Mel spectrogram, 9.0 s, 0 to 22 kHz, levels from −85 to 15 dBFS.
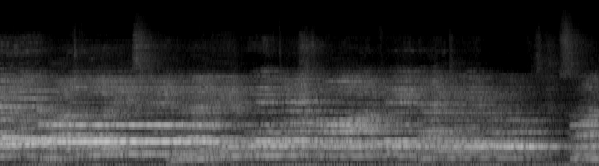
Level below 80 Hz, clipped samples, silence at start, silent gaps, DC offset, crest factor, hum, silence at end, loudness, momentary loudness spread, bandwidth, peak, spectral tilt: -62 dBFS; under 0.1%; 0 s; none; under 0.1%; 16 dB; none; 0 s; -24 LUFS; 13 LU; 9.2 kHz; -8 dBFS; -6 dB/octave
